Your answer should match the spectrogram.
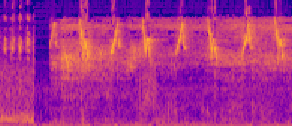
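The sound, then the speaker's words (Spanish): Several birds chirp and trill, with a run of bright, evenly spaced rising chirps over a steady high twittering background, clear, with no voices. “Y ahora vamos a escuchar el sonido, los hermosos y dulces y suaves sonidos de distintos pájaros. Vamos a escuchar algunos trinos diferentes, a ver si podemos, si podemos ubicarlos y diferenciarlos perfectamente.”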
